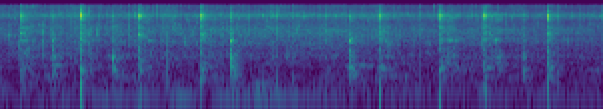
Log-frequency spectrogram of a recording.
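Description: Chopped onion and garlic sizzling in hot oil in a metal karai, stirred with a steel spatula that clicks and scrapes against the pan about ten times.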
